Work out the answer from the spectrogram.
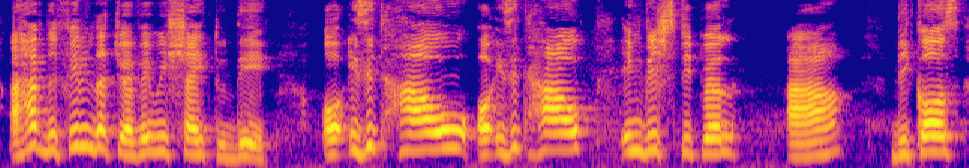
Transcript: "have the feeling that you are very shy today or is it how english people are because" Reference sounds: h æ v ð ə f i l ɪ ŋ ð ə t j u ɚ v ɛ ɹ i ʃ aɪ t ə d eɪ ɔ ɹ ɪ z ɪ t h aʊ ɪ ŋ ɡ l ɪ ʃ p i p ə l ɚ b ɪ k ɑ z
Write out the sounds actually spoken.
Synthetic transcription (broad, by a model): h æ v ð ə f i l ɪ ŋ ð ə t j u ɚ v ɛ ɹ i ʃ aɪ t ə d eɪ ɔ w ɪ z ɪ t h aʊ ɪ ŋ ɡ l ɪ ʃ p i p ə l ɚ b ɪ k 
